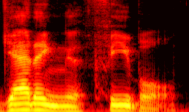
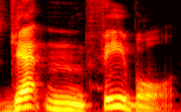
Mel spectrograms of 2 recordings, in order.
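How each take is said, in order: First: Getting is said in plain standard English. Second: Getting is said as gittin, in a country dialect.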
